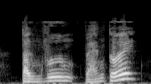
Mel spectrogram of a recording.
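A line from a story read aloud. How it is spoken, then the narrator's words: Crowd cheering together. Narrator (Vietnamese): Chúng quân trong bảo và tiểu lâu cùng cất tiếng reo hò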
